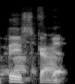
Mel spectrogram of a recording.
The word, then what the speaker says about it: pesca: pointed out to me, you're pronouncing this word wrong because you're using the wrong e sound instead of e. It's supposed to be e. Dammi una pesca.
